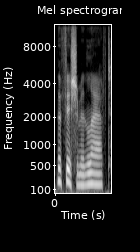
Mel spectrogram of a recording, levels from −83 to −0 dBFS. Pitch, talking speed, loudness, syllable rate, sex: 180 Hz, 160 wpm, -15 LUFS, 6.1 syllables/s, female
